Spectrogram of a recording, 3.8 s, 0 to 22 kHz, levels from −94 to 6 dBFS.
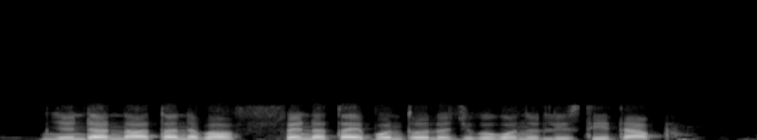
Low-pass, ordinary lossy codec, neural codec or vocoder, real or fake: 5.4 kHz; Opus, 24 kbps; none; real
